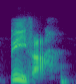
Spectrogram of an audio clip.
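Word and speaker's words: Belvoir: having the upper hand how that is actually pronounced is beaver beaver castle we live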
